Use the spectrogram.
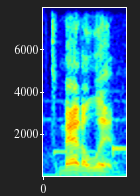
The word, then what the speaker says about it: Madeline: pronunciations before but I keep switching out my pronunciations is it Madeline okay but yeah she had a panic attack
